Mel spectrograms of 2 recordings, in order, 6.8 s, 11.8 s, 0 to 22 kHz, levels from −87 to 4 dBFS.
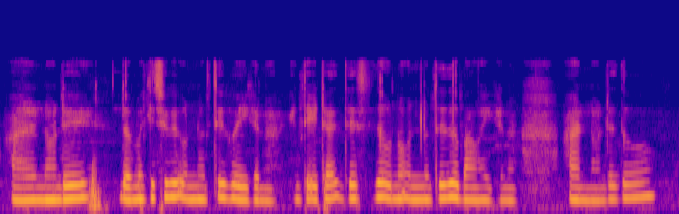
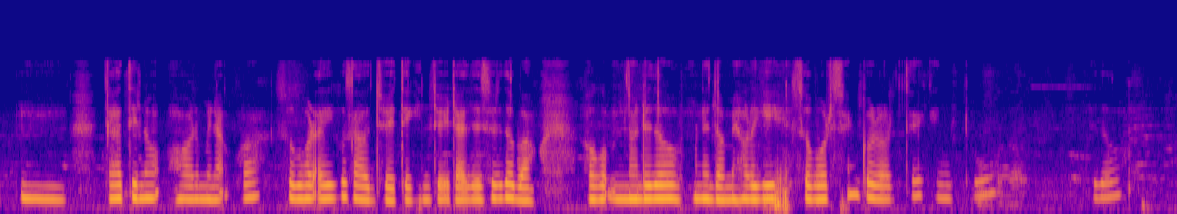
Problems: background conversations at intervals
